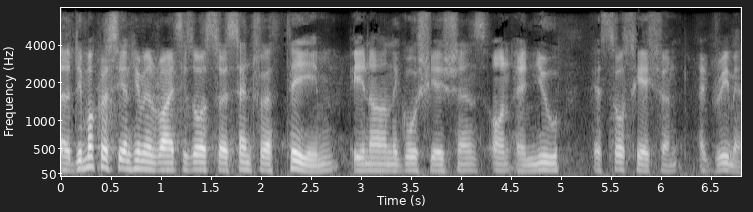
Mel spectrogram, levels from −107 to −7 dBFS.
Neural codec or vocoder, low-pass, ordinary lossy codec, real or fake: codec, 16 kHz, 2 kbps, X-Codec, HuBERT features, trained on LibriSpeech; 7.2 kHz; AAC, 32 kbps; fake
